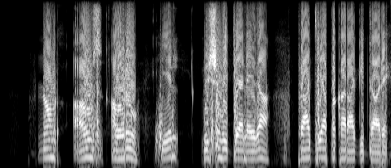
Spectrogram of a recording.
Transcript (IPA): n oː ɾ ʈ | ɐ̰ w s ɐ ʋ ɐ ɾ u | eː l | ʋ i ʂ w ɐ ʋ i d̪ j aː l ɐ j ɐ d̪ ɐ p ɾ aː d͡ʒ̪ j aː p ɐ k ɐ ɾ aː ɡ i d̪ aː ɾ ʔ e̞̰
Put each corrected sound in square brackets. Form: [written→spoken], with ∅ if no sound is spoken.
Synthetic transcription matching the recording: n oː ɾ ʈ | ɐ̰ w s ɐ ʋ ɐ ɾ u | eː l | ʋ i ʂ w ɐ ʋ i d̪ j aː l ɐ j ɐ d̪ ɐ p ɾ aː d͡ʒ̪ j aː p ɐ k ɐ ɾ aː ɡ i [d̪→d̪ː] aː ɾ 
